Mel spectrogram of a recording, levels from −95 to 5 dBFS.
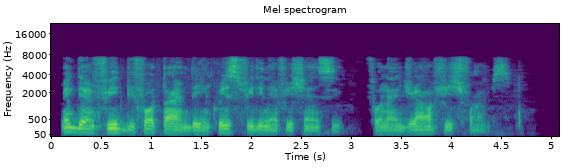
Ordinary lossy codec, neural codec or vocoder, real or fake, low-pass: none; none; real; 7.2 kHz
